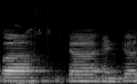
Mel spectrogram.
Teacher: after the release, we will experience some ha type sound, like there is small breathy sound, and that is the aspiration.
